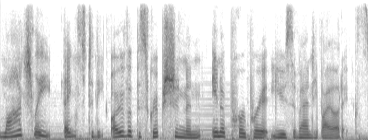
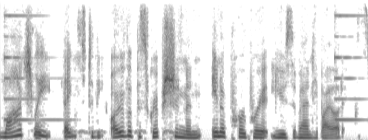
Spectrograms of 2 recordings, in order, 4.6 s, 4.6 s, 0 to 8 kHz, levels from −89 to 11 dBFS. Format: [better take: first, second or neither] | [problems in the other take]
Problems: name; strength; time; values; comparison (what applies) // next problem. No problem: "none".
first | noise reduction (classical method spectral subtraction)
